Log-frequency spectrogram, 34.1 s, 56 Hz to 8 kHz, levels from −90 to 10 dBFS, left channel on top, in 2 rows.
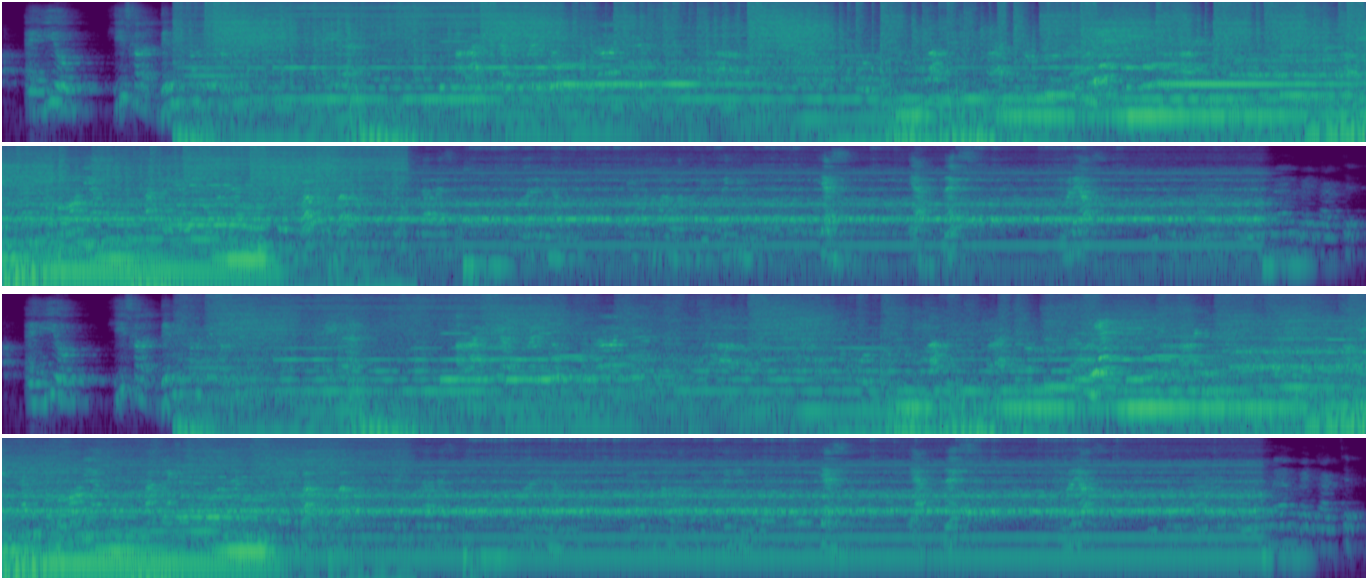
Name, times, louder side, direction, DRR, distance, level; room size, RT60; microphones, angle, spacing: voice 1, 0.3-0.9 1.4-3.2 3.9-4.5 5.6-8.1 8.7-9.6 9.9-11.8 12.3-13.7 14.4-15.1 16.7-17.1 17.6-18.3 18.8-20.0 20.3-21.6 21.9-22.9 23.3-24.1 24.8-26.4 27.2-27.7 28.4-29.3 30.2-30.9, left 1 dB, 10° left, -2 dB, 3.0 m, -35 dB
sound 1, 2.1-22.1, left 5 dB, 80° left, 1.2 m, -32 dB
sound 2, 2.2-20.3, left 1 dB, 35° left, 1.9 m, -31 dB
voice 2, 13.2-13.9 14.4-14.6 14.9-15.6 15.9-16.5 17.3-17.8 19.1-19.2 26.2-26.7 26.9-27.1, right 3 dB, 60° right, 1 dB, 2.3 m, -34 dB
sound 3, 15.3-32.8, right 2 dB, 25° right, 1.4 m, -33 dB
voice 3, 31.3-33.9, right 2 dB, 90° right, 0 dB, 2.7 m, -45 dB
11.5 x 9.1 x 4.8 m, 1.1 s
head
